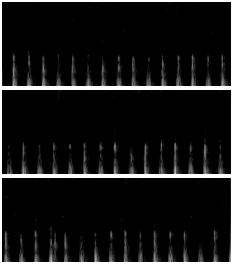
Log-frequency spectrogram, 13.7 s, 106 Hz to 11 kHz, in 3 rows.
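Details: Own heartbeat recorded after eating, in a different posture from usual, with some noise edited out; regular, clear lub-dub at about 100 beats a minute, normal heart sounds.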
